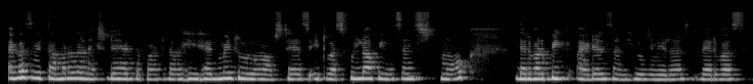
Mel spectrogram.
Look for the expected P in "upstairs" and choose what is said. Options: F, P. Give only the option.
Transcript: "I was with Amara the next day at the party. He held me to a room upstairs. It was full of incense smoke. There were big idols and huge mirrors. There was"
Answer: F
